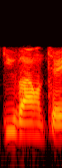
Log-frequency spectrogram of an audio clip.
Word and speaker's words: euvoluntary: start of a trend and that word is you voluntary EU and then voluntary word pronounced you voluntary it looks like your spell check is going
